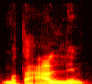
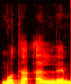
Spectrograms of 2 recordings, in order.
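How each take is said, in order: First: متعلم slowly, with a clear throaty ain; slow teacher demo of متعلم; careful ain. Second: Said in the usual way. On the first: Shown as a demonstration. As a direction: stretch out متعلم and hit the ain. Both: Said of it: "یعنی تلفظ همزه و عین".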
